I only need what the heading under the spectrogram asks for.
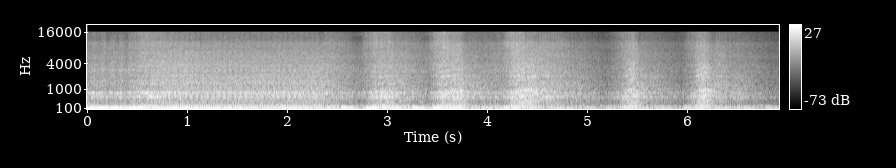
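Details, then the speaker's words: Iron 5.3 LS LM7 V8, believed 2002–2003, mileage unknown, likely BTR Stage 2 truck cam, on a run stand just fired; idle and blips with light fast ticking from unprimed lifters, one bank smoky. "the valve train sounds a little noisy you could probably hear it on"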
